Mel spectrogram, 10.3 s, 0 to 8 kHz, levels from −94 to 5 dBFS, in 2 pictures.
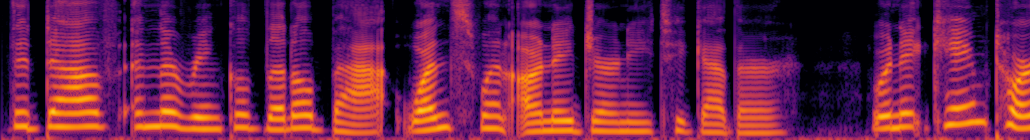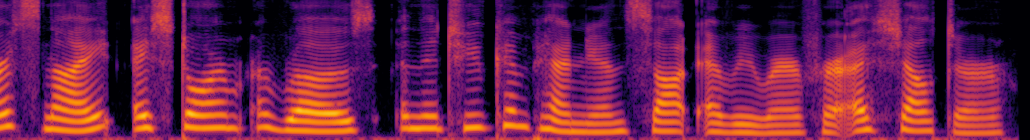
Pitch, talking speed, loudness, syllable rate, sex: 230 Hz, 175 wpm, -18 LUFS, 4.8 syllables/s, female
